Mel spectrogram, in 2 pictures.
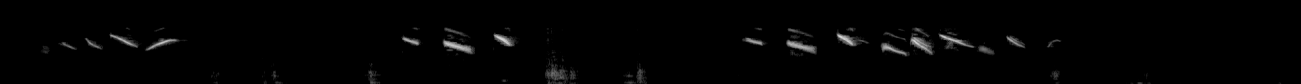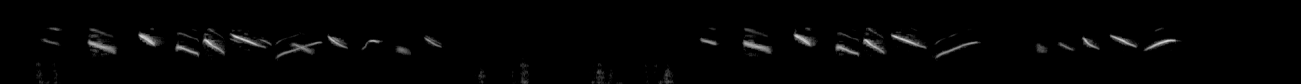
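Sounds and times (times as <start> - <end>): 
green-winged saltator singing whistled phrases: 0.4 - 1.9, 4.0 - 5.2, 7.4 - 10.6, 13.4 - 17.5, 20.0 - 24.9.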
